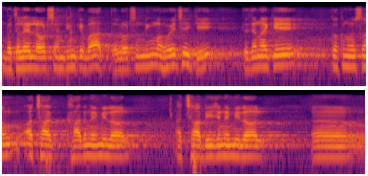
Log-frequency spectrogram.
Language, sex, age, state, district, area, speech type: Maithili, male, 30-45, Bihar, Supaul, rural, spontaneous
